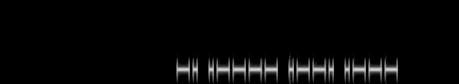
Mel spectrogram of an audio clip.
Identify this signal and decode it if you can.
Morse code, heard as a keyed tone, about 30 wpm, 700 Hz. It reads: N1PJ
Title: USA Call Signs - 4 Characters - Repeated 2x - 30wpm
